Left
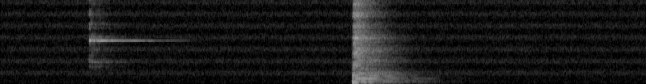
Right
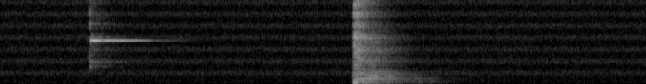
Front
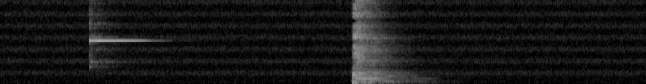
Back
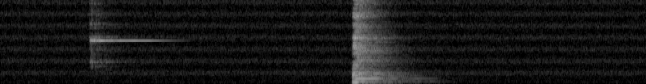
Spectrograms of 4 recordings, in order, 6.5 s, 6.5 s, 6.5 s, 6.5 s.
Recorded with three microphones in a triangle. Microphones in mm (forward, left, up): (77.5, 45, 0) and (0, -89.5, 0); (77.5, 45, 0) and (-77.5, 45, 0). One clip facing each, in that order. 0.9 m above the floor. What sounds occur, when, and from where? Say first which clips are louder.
0.9 s a bicycle bell: right 6 dB, front 6 dB; straight ahead, 7.5 m
3.5 s a snare drum: left 3 dB, back 1 dB; 85° left, 4.5 m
